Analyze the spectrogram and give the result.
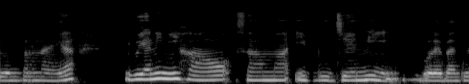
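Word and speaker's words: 你好: Ni hao. Ya, ni hao gitu ya. Ni-nya berubah Ni jadi hao. dua ya.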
